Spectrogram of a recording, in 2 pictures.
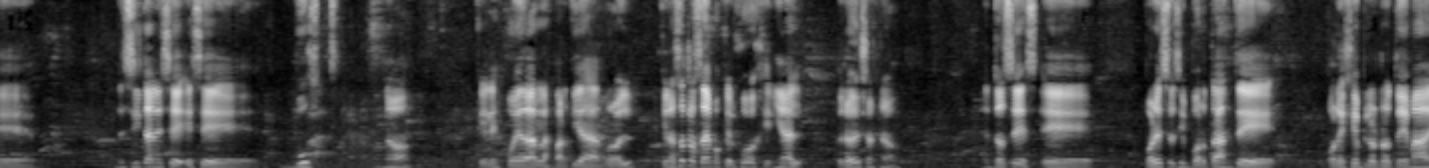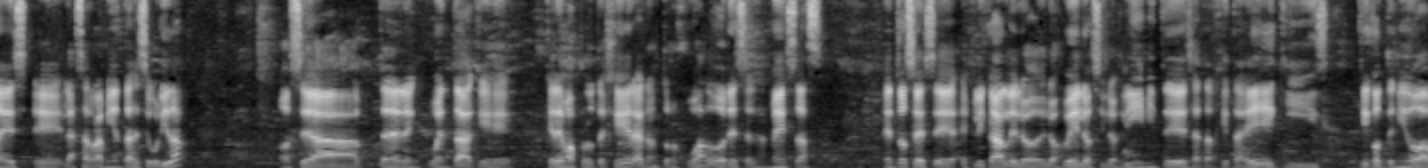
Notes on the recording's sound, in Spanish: Grabado desde el Montevideo Comics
